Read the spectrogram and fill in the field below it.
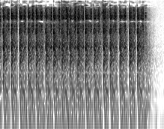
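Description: Rapid automatic gunfire in the mobile shooter BGMI, a dense rattling burst of evenly spaced shots for about two seconds before cutting off.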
